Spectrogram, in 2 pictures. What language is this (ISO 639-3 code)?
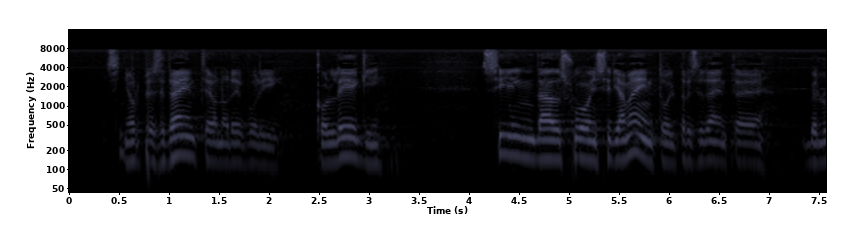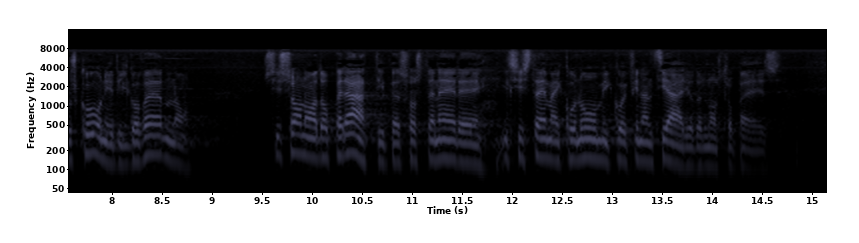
ita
